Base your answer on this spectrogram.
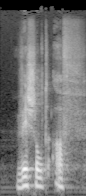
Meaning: inflection of afwisselen: 1. second/third-person singular present indicative 2. plural imperative
- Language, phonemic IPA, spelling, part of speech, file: Dutch, /ˈwɪsəlt ˈɑf/, wisselt af, verb, Nl-wisselt af.ogg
